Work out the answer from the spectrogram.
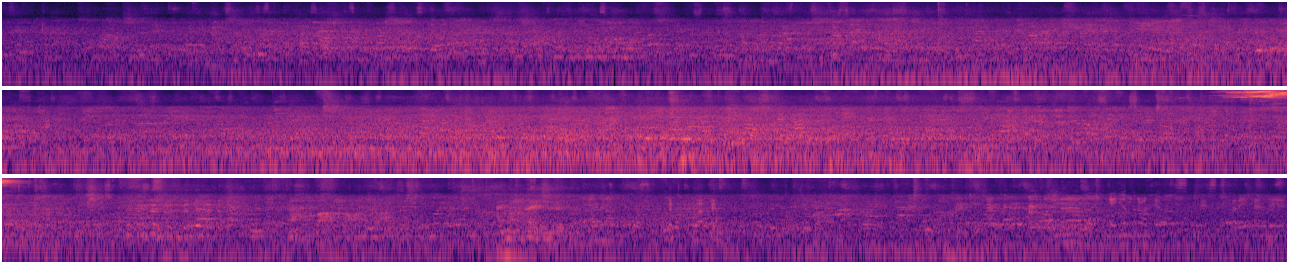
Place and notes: berlin, hallesches tor
weekend crowd waiting for the train at station hallesches tor, station ambience, car filled with people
